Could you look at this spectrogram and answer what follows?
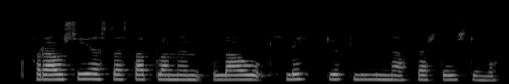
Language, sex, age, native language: Icelandic, female, 11, Icelandic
